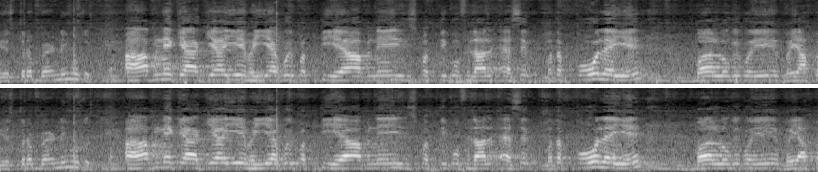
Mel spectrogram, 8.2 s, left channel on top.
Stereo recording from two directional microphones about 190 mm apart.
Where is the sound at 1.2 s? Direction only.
45° left (ahead or behind).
